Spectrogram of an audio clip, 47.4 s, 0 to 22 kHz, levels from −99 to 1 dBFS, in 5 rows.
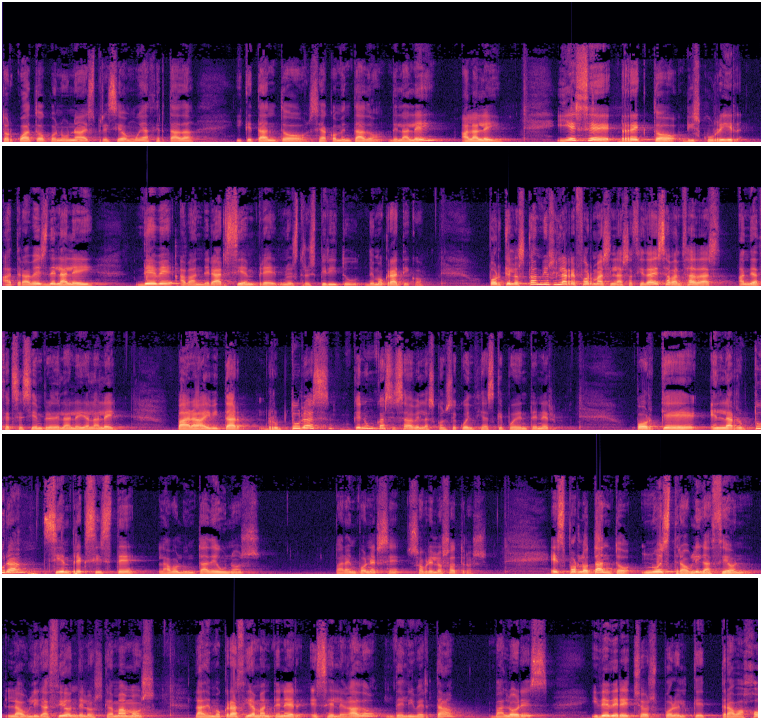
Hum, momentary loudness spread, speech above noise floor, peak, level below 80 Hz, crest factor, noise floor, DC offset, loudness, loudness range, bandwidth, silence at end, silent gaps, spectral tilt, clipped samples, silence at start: none; 11 LU; 36 dB; 0 dBFS; -42 dBFS; 16 dB; -52 dBFS; under 0.1%; -16 LUFS; 6 LU; 16 kHz; 0 s; none; -5.5 dB/octave; under 0.1%; 0 s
